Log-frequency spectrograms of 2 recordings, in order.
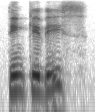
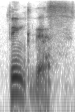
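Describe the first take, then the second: First: An extra vowel follows the K sound. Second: The K runs straight into the TH. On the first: The speaker calls it wrong. "you said thinke, thinke this" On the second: The speaker calls it right. "so this is think this"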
